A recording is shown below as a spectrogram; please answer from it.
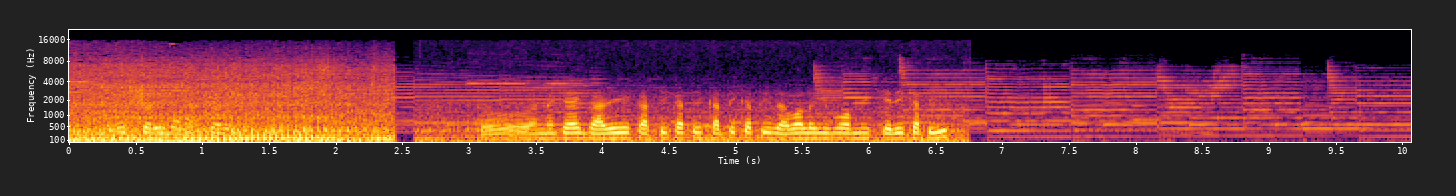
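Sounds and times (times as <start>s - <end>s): motorcycle engine running: 0.0s - 3.0s
street traffic noise: 0.0s - 6.8s
quiet background music: 2.5s - 6.9s.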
